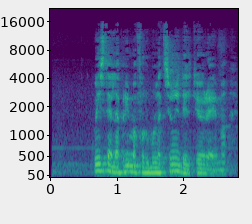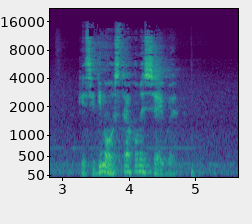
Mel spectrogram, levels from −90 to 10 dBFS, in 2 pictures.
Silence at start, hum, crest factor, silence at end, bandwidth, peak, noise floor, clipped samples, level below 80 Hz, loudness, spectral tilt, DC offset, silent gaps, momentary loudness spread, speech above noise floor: 0.05 s; none; 18 dB; 0.65 s; 16 kHz; -2 dBFS; -49 dBFS; under 0.1%; -52 dBFS; -19 LUFS; -4 dB/octave; under 0.1%; none; 16 LU; 29 dB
